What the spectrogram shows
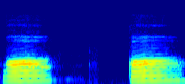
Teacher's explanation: Masuk ke bagian lidah. Dari pangkal lidah paling dalam.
